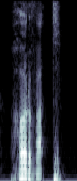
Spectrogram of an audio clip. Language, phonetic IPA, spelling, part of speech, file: Polish, [ˈxɔrvat], Chorwat, noun, Pl-Chorwat.ogg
